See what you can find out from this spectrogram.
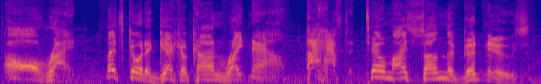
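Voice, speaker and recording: A man's voice: a little high, very animated, measured pace, bright, forceful tone, soft background music, exaggerated voice. An actor voicing a spirited old shopkeeper and proud father in a video game. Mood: excited. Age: older.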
